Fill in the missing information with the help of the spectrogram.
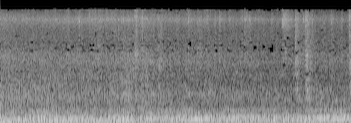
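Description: Concrete mixer truck's diesel engine running steadily at low revs, with an even rushing noise over it and a few faint clicks.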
